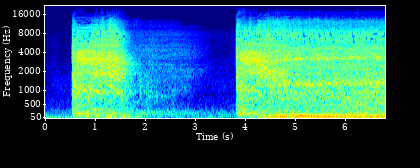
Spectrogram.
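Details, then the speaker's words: Minneapolis-Moline G950 propane tractor on a very cold day with the Stanley muffler fitted instead of new-old-stock; catches, briefly dies, then settles into an even, fairly loud steady idle; slightly louder muffler, healthy engine, valves sound good. "a so it's definitely louder it's not a lot louder doesn't sound terrible"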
